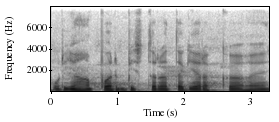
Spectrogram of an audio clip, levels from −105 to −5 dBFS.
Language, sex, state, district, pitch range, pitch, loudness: Hindi, male, Uttar Pradesh, Saharanpur, 110-120 Hz, 115 Hz, -19 LUFS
